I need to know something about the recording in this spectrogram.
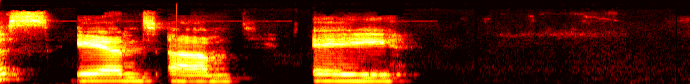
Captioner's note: a pause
